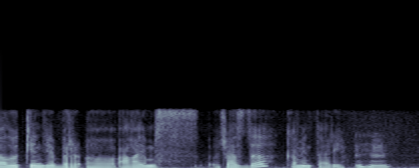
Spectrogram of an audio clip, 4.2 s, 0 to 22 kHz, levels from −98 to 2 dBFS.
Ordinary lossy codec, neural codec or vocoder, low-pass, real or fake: none; none; none; real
